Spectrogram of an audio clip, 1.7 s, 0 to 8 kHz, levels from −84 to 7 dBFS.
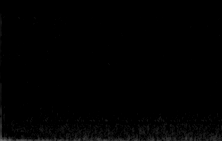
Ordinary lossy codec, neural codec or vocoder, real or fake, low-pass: none; codec, 16 kHz, 8 kbps, FunCodec, trained on LibriTTS, 25 frames a second; fake; none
